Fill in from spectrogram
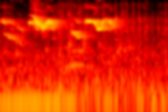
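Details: Straw-headed bulbul giving two short, bright, bubbling warbled bursts, the first louder and swooping, the second slightly lower, over a quiet low hum.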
